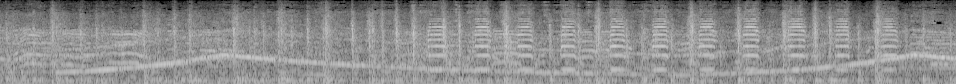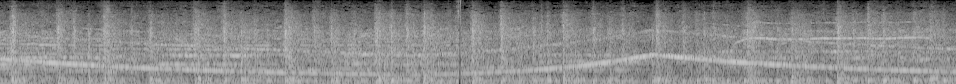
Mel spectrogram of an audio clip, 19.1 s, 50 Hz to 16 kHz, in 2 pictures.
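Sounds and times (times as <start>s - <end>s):
protesters shouting: 0.0s - 13.9s
roar of a protest crowd in a Paris street: 0.0s - 19.1s
siren wailing up and down in Paris: 0.0s - 19.1s.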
